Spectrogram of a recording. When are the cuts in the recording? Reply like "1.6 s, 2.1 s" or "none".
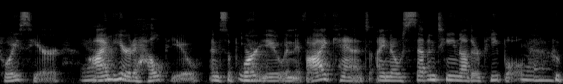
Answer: none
